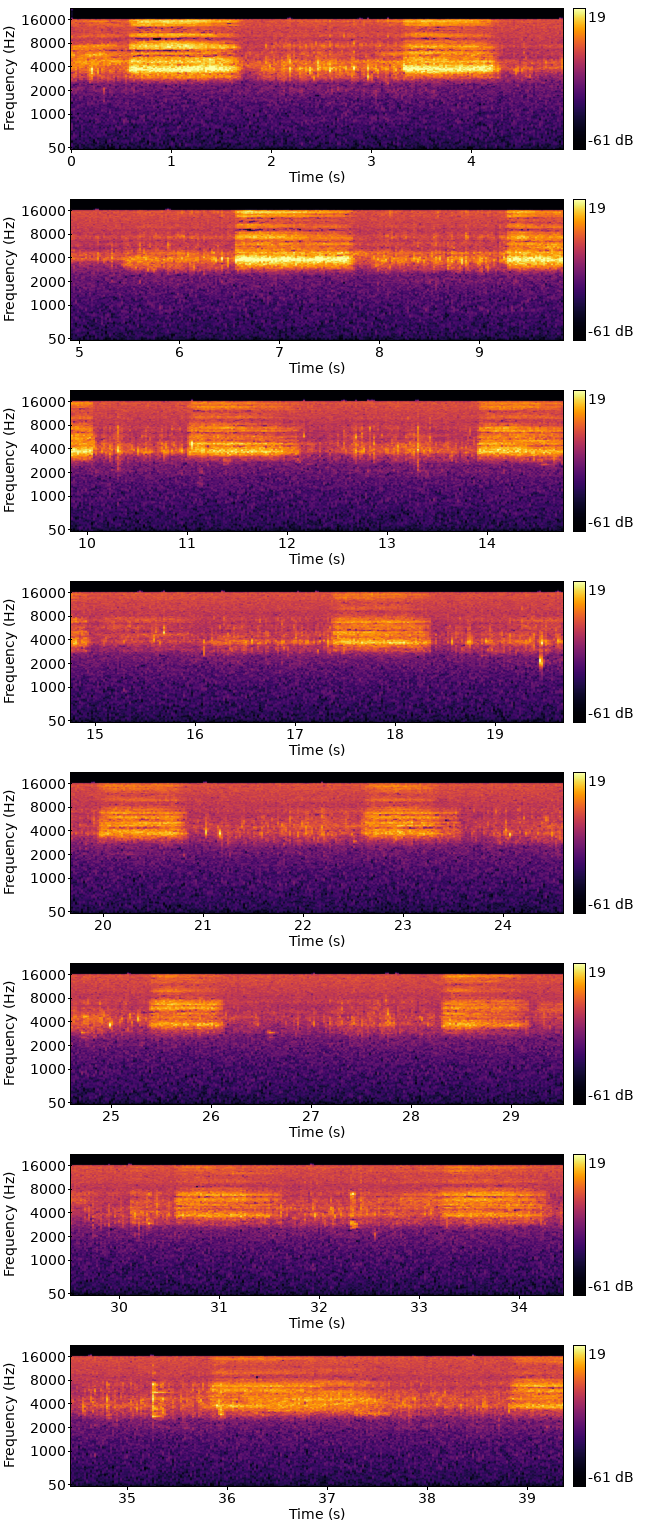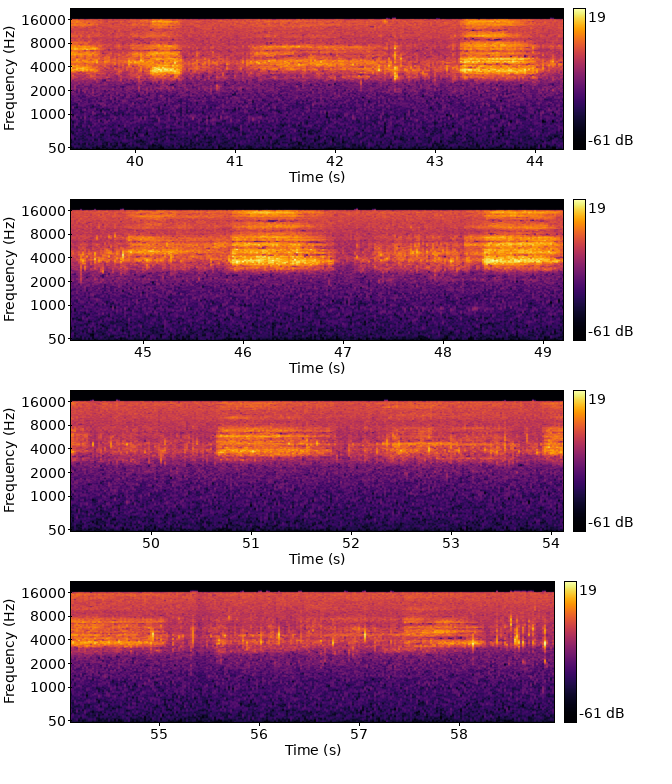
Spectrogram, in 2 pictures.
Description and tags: Scuba Diver Worker
Submarine workers breathing and fumbling around.
breath, breathing, liquid, sea, sink, sinking, subsea, swim, swimming, uboot, underwater, water, worker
